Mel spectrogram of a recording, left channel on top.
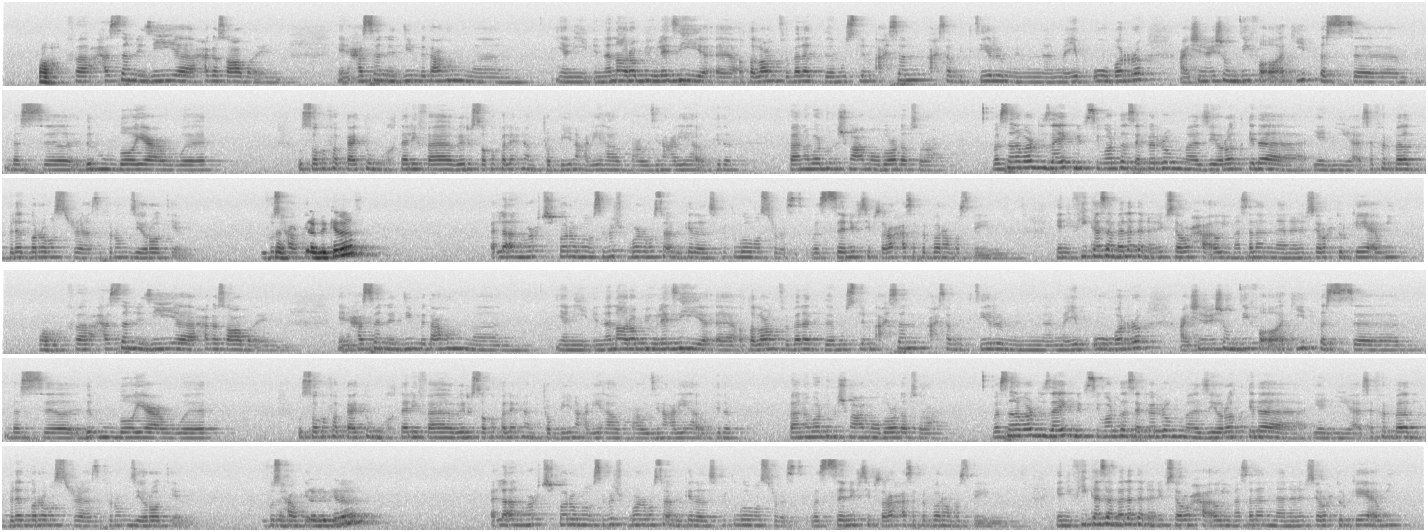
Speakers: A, on the left (about 80°); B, in the centre.
A: صح
B: فحاسه ان دي حاجه صعبه يعني يعني حاسه ان الدين بتاعهم آم، يعني ان انا اربي ولادي آه، اطلعهم في بلد مسلم احسن احسن بكتير من ما يبقوا بره عايشين عيشه نظيفه اه اكيد بس آه، بس آه، دينهم ضايع و والثقافه بتاعتهم مختلفه غير الثقافه اللي احنا متربيين عليها ومتعودين عليها او كده فانا برضو مش مع الموضوع ده بصراحه بس انا برضو زيك نفسي برضو اسافرهم زيارات كده يعني اسافر بلد بلاد بره مصر اسافرهم زيارات يعني
A: انت
B: فسحه
A: فاكرة
B: وكده
A: قبل كده
B: لا انا ما رحتش بره ما سافرتش بره مصر قبل كده انا سافرت جوه مصر بس بس نفسي بصراحه اسافر بره مصر يعني يعني في كذا بلد انا نفسي اروحها قوي مثلا انا نفسي اروح تركيا قوي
